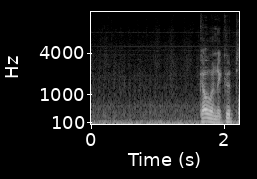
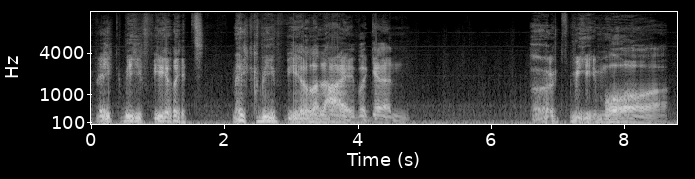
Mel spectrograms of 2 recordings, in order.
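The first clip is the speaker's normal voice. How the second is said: mock dramatic plea; 4 semitones lower, much slower than usual. Dramatic line after emotional mission.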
